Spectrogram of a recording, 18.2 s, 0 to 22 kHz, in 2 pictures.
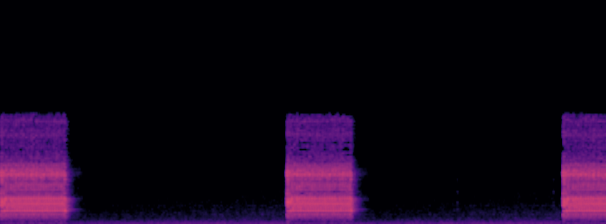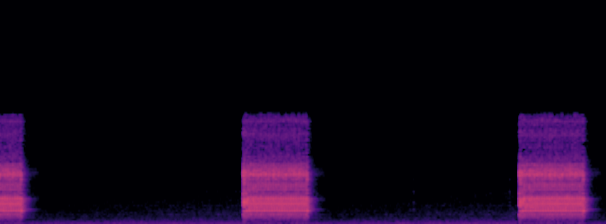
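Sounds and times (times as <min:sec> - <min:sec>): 
Nokia 1200 reed ringtone: 0:00.0 - 0:01.1, 0:04.3 - 0:05.5, 0:08.4 - 0:09.6, 0:12.8 - 0:13.9, 0:16.9 - 0:18.1.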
